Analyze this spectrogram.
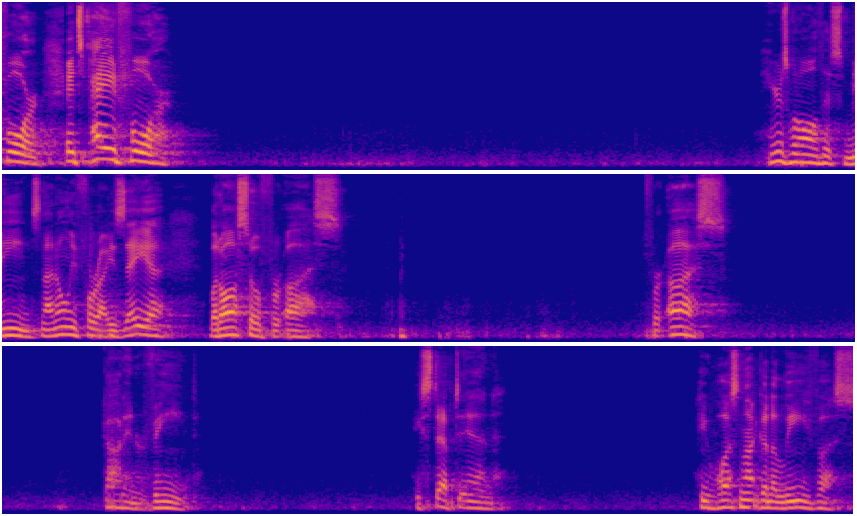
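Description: A man speaks through a microphone in short bursts with long pauses.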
